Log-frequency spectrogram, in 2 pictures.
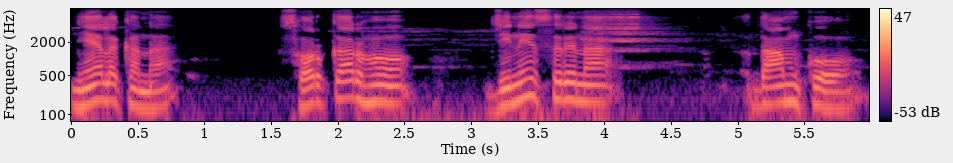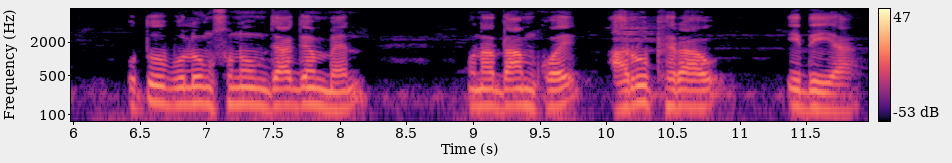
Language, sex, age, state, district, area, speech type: Santali, male, 45-60, West Bengal, Paschim Bardhaman, urban, spontaneous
